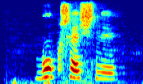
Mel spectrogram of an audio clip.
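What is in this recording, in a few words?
"букшасьны", Komi-Zyrian, female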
